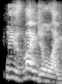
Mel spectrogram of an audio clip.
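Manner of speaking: put-on big, jolly Russian accent. Describing a movie character, then quoting him: Colossus jolly Russian accent. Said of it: "Jolly Russian".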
